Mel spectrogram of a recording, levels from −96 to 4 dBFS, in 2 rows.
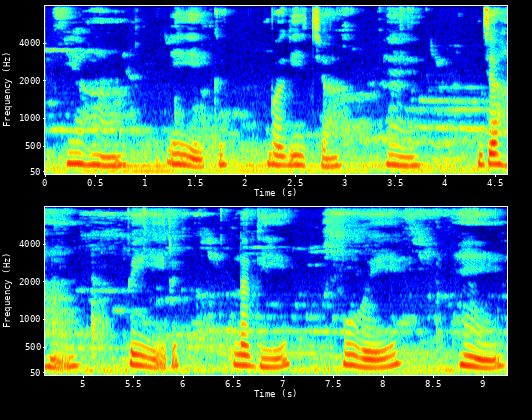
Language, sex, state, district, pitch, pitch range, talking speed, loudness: Hindi, female, Bihar, Katihar, 165 Hz, 150-180 Hz, 60 wpm, -18 LUFS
